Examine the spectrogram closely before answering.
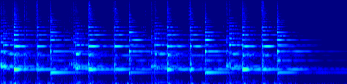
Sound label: kanun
